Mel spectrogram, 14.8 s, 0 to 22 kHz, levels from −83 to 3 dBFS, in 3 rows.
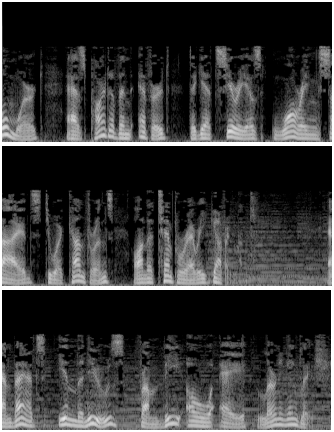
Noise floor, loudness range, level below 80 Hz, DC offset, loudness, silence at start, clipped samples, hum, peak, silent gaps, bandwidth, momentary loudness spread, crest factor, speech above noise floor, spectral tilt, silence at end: -38 dBFS; 4 LU; -44 dBFS; under 0.1%; -20 LUFS; 0 s; under 0.1%; none; -2 dBFS; none; 6.2 kHz; 13 LU; 18 dB; 20 dB; -7 dB/octave; 0 s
